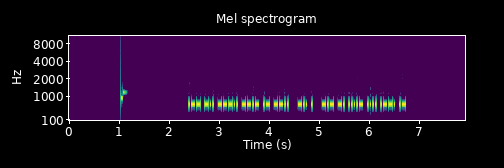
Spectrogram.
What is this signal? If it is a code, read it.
Morse code, heard as a keyed tone, about 41 wpm, 700 Hz. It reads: WD8QAZ DE KN4HPA
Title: USA Callsign DE Callsign - 6 Characters - 45wpm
